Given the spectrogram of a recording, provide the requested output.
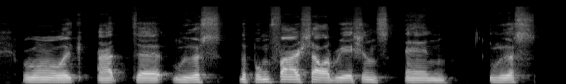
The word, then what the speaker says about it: Lewes: in the usually peaceful country kind of Lewis pronounced Lewis East Sussex every year on the 5th of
